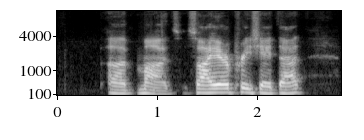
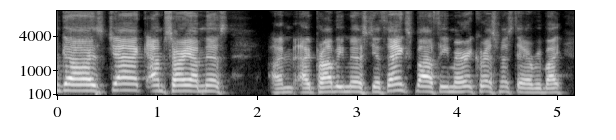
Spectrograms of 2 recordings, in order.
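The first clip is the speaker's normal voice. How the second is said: normal talking voice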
